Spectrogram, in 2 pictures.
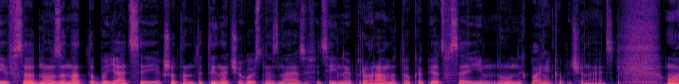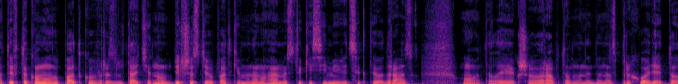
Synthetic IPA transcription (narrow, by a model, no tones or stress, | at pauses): iwsɛɔd̪nɔzɐnɑt̪ːɔbɔjat͡sʲːɐijɐkʃt͡ʃɔt̪ɑmd̪ɪt̪ɪn̪ɐt͡ʃɔɦɔsʲnɛznɑjɛzɔfʲit͡sʲijnɔjipɾɔɦɾɑmɪt̪ɔkɐpʲɛt̪w̥sɛjimnuʊnɪxpɑnʲikɐpɔ̥t͡ʃɪnɑ̰jet͡sʲːɐot̪iwt̪ɐkɔmʊʋɪpɑd̪kʊʋɾezʊlʲt̪ɑtʲinubʲilʲʃɔsʲtʲiʋɪpɑt̪kʲɪmɪnɐmɐɦɑjemɔsʲɐt̪ɐkʲisʲimʲjiʋʲid̪sɪkt̪ɪɔd̪ɾɑzʊ | o̰t̪ɐ̰lˠɛjɐkʃt͡ʃɔɾɑpt̪ɔmʋɔnɪd̪ɔnɑspɾɪxɔdʲɐt̚ʲt̪ɔ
